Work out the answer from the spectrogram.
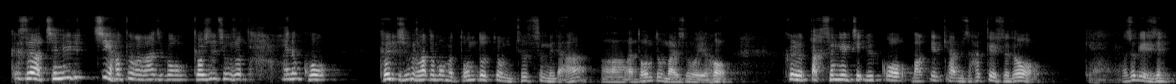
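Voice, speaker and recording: A man preaching a sermon in a Gyeongsang Korean accent, telling his own story with lively swings between quiet narration and loud, pleading outbursts. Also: sits high. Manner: animated storytelling, acting out his own past prayers with sudden loud outbursts. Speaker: pastor. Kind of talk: sermon with personal testimony.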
